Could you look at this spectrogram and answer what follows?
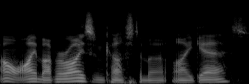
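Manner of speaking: low, slow, unenthusiastic drawl. Mocking an ad where David Beckham doesn't sound too enthusiastic: imitating unenthusiastic David Beckham. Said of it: "David Beckham doesn't sound too enthusiastic".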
